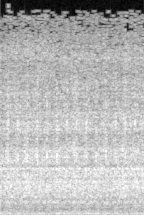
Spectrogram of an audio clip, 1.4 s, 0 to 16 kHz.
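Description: A Ford Anglia E494A engine idles after a Zenith carburettor repair, a close, steady, even rumble with a slight knocking texture and no other sounds.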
